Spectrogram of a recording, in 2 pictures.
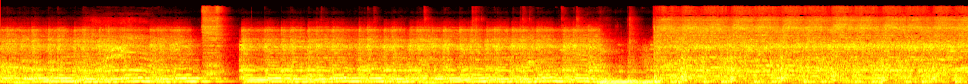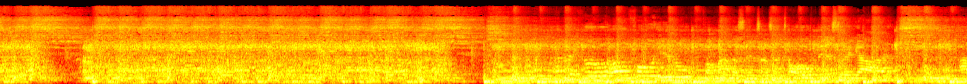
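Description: Live rock band playing loud, with electric guitars, bass and drum kit. The band breaks off for a split second three times: about three seconds in, around fifteen seconds and around twenty-two seconds.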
